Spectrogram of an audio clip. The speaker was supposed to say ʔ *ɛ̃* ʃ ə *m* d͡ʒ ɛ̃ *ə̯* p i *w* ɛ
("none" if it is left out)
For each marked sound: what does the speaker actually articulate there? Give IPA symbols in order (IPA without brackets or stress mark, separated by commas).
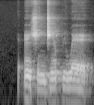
ɛ̃, n, ə̯, w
